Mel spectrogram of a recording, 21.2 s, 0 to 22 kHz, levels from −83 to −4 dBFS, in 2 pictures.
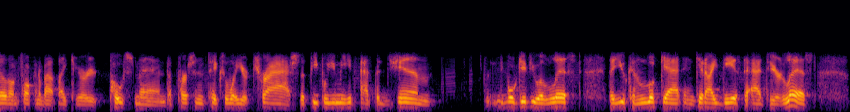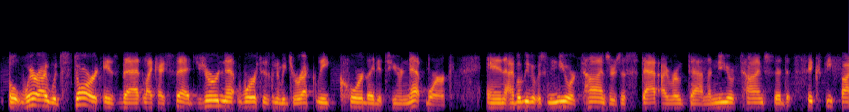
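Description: A speech recording carrying G.729 codec damage from start to finish, plainly audible throughout. The sound has the rough, slightly synthetic quality of a low-rate CELP voice codec, which rebuilds each 10 ms frame from a vocal tract filter, a pitch predictor and a few pulses rather than the original waveform. The band is held to a telephone line of roughly 250 Hz to 3.4 kHz, with nothing above 3.5 kHz, and the coarseness fits an 8 kbit/s G.729A stream.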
